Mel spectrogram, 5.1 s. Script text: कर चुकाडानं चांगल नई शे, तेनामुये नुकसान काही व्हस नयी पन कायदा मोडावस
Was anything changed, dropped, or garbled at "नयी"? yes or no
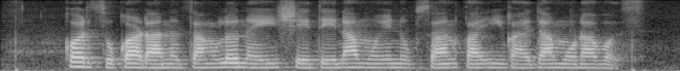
yes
